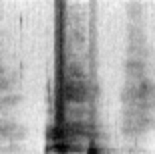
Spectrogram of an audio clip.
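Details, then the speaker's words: A single sudden, forceful sneeze from an adult woman, with her pet parakeets chirping in the background. "I'm going to sneeze, sorry."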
